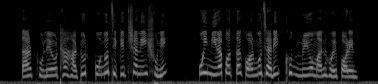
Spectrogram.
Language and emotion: Bengali, sad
